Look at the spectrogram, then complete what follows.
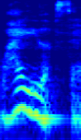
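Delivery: put-on very heavy Nigerian accent, laid on thick. Retelling what a woman said to her when they left, in a thick Nigerian accent. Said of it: "In her very thick Nigerian accent".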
